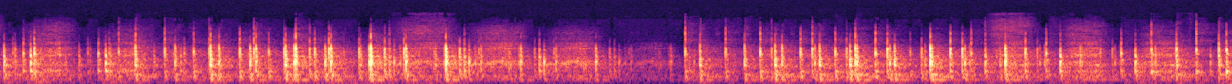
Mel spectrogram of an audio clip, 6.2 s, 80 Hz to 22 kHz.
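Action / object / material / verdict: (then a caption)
tap / wooden chopping board tapped with wooden sticks / wood / none. Two wooden sticks tap and rub across a flat, solid, rectangular wooden chopping board, making about 40 quick, dry clicks with a bright midrange centered near 1.2 kHz. The taps come in a loose, steady run with a brief pause just past the three-second mark. An echo effect gives each short tap a slight wash of space.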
